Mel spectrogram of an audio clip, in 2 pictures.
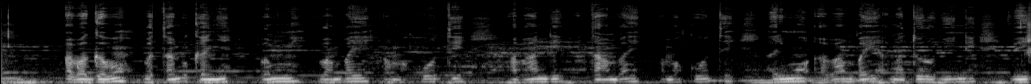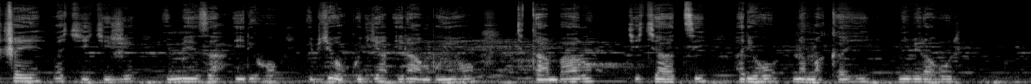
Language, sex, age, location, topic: Kinyarwanda, male, 18-24, Kigali, health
